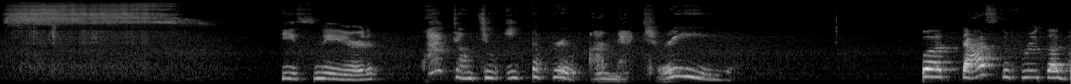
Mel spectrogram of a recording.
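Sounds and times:
snake hissing: 0.0s - 2.3s
speech: 2.8s - 7.4s, 10.0s - 10.6s.

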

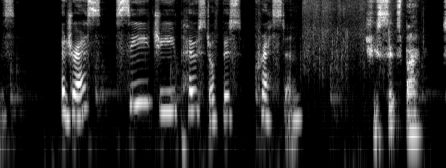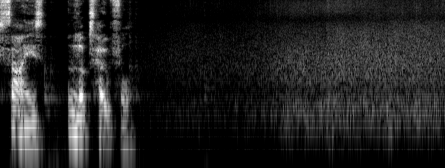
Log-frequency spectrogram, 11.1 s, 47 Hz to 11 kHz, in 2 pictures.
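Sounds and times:
speech: 0.0s - 0.2s, 0.8s - 7.3s
sea waves washing onto a beach: 7.5s - 11.1s.

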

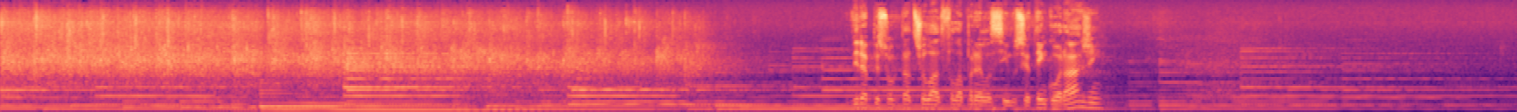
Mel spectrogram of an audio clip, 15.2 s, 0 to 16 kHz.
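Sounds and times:
audience applauding to praise God: 0.0s - 7.6s
speech: 8.6s - 11.2s.

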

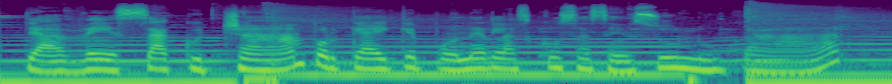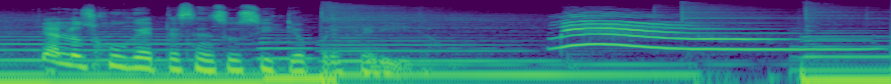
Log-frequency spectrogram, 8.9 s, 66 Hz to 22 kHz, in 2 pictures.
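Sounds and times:
speech: 0.1s - 6.7s
cat meowing: 7.2s - 8.9s.

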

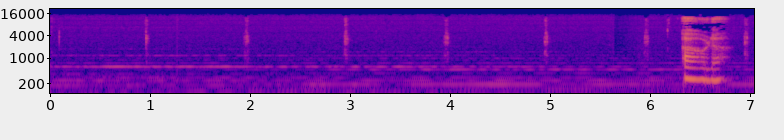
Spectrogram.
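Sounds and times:
clock ticking: 0.9s - 2.1s, 2.9s - 4.2s, 4.8s - 7.0s
speech: 6.4s - 6.8s.

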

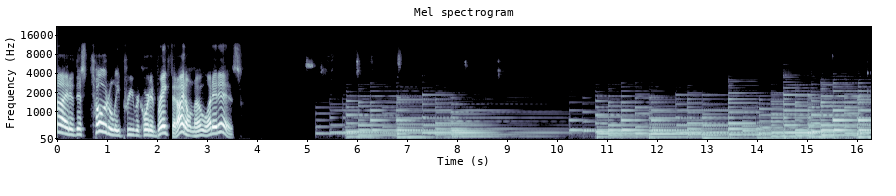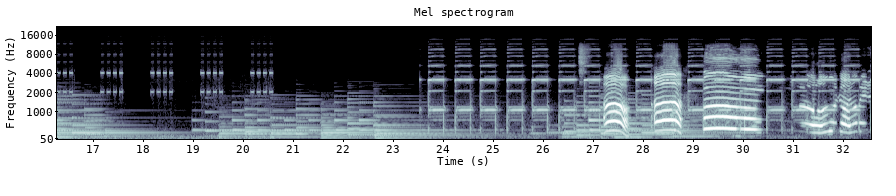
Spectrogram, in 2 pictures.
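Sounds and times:
speech: 0.0s - 3.8s
electronic alarm clock ringing: 16.2s - 20.6s, 23.6s - 32.5s.

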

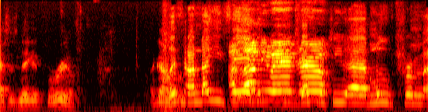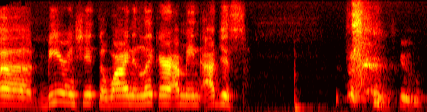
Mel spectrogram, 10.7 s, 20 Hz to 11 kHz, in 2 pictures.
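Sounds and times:
speech: 0.0s - 1.1s, 1.9s - 8.5s, 9.7s - 10.6s
person sneezing: 9.6s - 10.2s.

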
